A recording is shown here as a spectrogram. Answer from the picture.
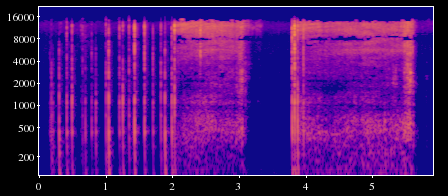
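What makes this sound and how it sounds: Long fingernails tap a rapid series of dry, muffled knocks on the face of a flat grey chipboard panel with a pink stitched border, held in both hands. The nails then drag across the cardboard in a steady, rough scratch, pause briefly, and scratch again in a second long stroke.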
